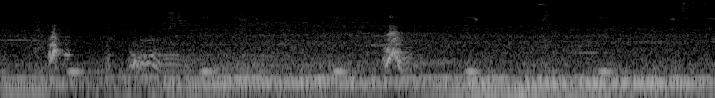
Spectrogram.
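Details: Yorkshire Terrier indoors, eager to get back its freshly washed toy, gives two sharp rising yelps several seconds apart over a steady low hum, with soft speech nearby.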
